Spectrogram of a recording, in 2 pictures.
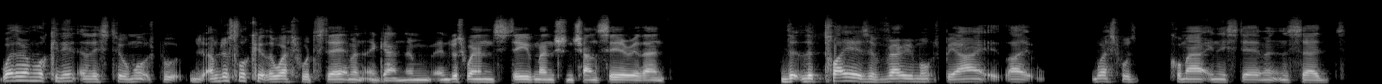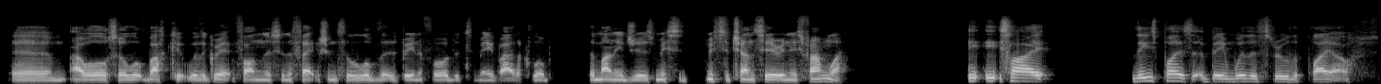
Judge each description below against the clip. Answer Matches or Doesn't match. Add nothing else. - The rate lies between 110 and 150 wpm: Doesn't match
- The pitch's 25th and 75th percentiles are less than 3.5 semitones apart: Doesn't match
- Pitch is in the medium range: Doesn't match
